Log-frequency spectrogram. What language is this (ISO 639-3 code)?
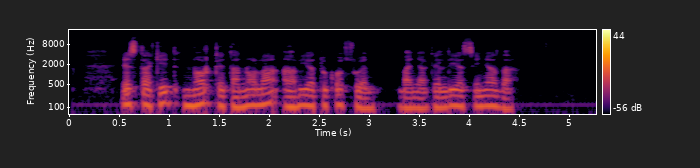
eus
